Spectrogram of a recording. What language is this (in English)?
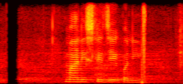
Nepali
